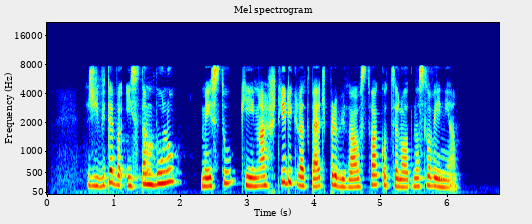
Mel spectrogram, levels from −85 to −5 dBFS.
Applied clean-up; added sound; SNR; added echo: neural mask model DeepFilterNet 3.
